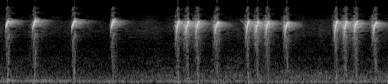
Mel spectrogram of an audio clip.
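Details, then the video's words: Lure recording of a small siri-siri bird: bright, very high chips, single at first, then in rapid clusters of two to four. "MASTERAN PANCINGAN PIKAT SUARA BURUNG SIRI SIRI KECIL"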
